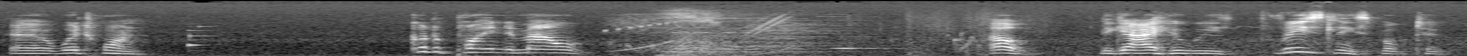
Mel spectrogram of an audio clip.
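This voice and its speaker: A woman's voice: medium pitch, expressive, slow, long pauses, background noise. A woman giving casual playthrough commentary as a game streamer, musing to herself as she goes. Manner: musing to self. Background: game music.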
